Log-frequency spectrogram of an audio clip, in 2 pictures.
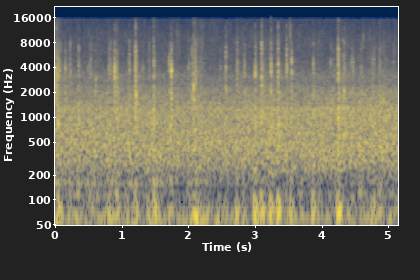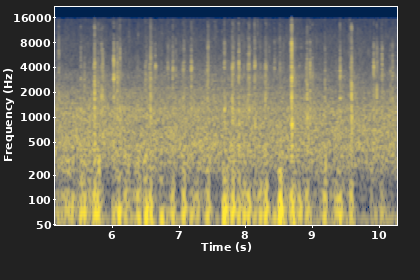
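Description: A black plastic computer keyboard is held upright in one hand while fingertips tap its keys. Quick, light clicks with bright edges sound in an irregular patter over a steady soft hiss, each tap dying away almost at once.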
